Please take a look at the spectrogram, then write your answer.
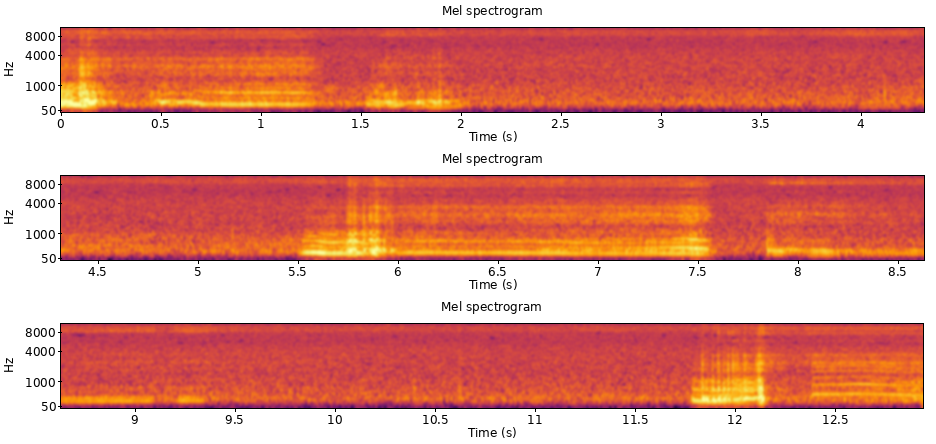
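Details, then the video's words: Jack Russell Terrier sleeping, snoring softly indoors: rough nasal breaths with low harmonic rumbles in short bursts near the start, around six to eight seconds and again near twelve seconds, quiet room between. "Super Sweet Snoring Michaelangelo Jack Russell"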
